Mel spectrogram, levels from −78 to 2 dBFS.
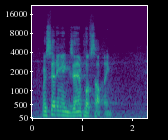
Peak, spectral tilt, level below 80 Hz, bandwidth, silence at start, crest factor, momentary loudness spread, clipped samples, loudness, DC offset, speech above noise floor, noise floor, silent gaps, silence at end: -6 dBFS; -4 dB/octave; -54 dBFS; 16.5 kHz; 0.05 s; 20 dB; 11 LU; under 0.1%; -24 LUFS; under 0.1%; 25 dB; -50 dBFS; none; 0 s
